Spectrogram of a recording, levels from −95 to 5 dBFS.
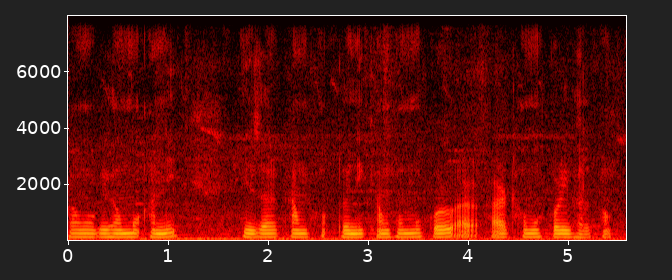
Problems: constant background noise, background conversations at intervals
